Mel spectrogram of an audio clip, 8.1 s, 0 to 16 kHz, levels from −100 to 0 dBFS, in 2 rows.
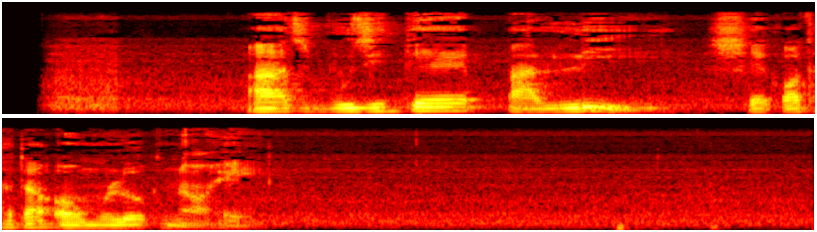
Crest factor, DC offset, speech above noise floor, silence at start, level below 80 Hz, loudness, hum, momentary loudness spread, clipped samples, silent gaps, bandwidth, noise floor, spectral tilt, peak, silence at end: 24 dB; under 0.1%; 29 dB; 0.25 s; -58 dBFS; -25 LUFS; none; 19 LU; under 0.1%; none; 11.5 kHz; -53 dBFS; -4.5 dB/octave; -2 dBFS; 0.5 s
